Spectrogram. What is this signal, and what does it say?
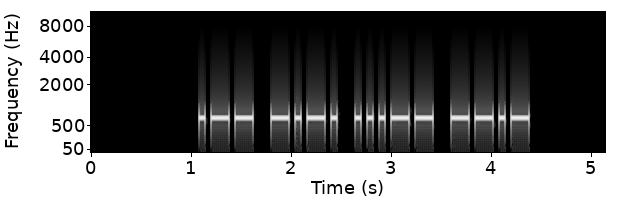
Morse code, heard as a keyed tone, about 20 wpm, 700 Hz. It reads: WC3Q
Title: USA Call Signs - 4 Characters - Repeated 2x - 20wpm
